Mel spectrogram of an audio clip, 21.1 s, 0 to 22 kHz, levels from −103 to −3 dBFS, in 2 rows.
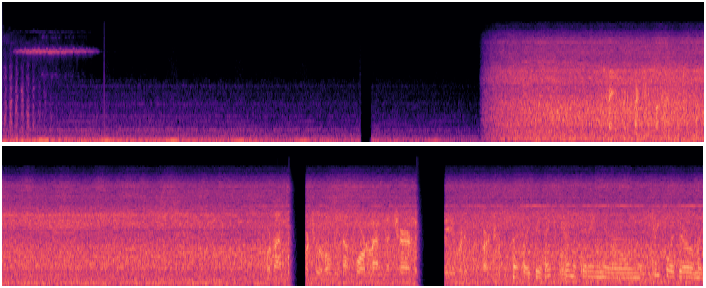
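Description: Two call audio freezes interrupt the audio, at 14.82–15.09 s and 16.73–17.18 s. Each time the sound trails off into silence, then resumes where it stopped. This is likely a jitter buffer running dry while packets were delayed.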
